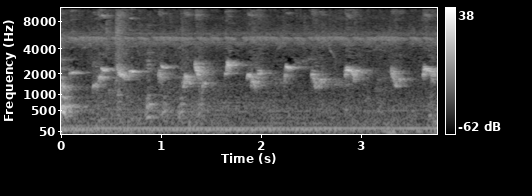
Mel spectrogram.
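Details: Sooty-headed bulbul uttering a string of crisp, sliding chirps, roughly three each second, fairly regular, against a constant thin tone and hum.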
